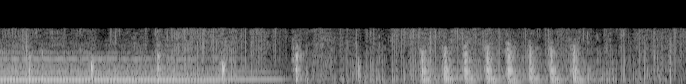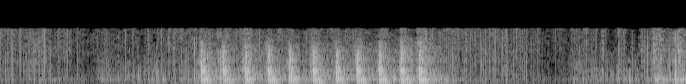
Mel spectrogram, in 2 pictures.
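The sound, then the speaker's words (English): Two quick bursts of rapid, evenly spaced knocking on a door in the morning, fairly loud, separated by a short pause, with a faint tonal hum before the first burst. “Not even an early knocker on my door.”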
